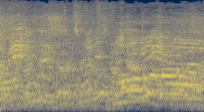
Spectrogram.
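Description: Audience chatter: many voices talking over one another in a large room.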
